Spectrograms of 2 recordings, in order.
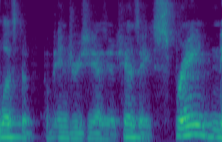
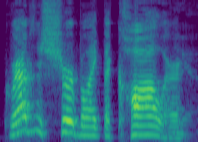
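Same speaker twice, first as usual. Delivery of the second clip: excited retelling; 5 semitones higher, 11 dB louder than usual. Real, not acted. Retelling a drunk threat.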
